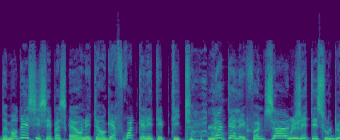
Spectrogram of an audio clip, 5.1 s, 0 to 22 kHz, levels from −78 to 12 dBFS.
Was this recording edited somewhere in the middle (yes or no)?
yes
